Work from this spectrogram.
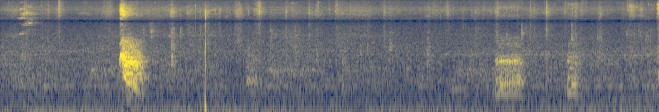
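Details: Playful puppies, one of a litter of six with their mother dog, give a short rough growling burst near the start, then a second, softer growl a few seconds later. A steady hiss runs underneath.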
